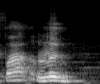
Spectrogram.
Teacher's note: Então nós vamos ter som de A-O, vai ser ditongo.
